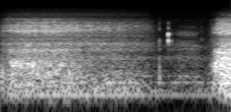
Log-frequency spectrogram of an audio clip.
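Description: A person blowing a long breath onto a finger puppet's wet watercolor paint to dry it; the airy rush fades out after about a second and a half.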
